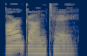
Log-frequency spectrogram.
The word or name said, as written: argante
